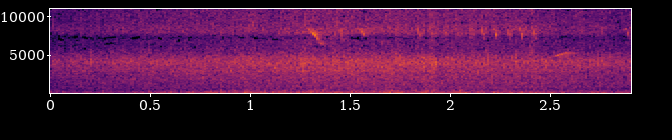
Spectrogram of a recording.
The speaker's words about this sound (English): I'm standing on a tall dune near Vega Baja in Puerto Rico's north coast, the ocean stretches out in shades of dark blue, turquoise, and pale aquamarine.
